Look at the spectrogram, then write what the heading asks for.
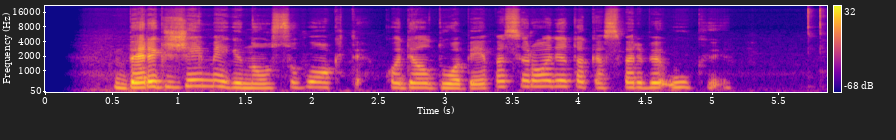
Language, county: Lithuanian, Klaipėda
